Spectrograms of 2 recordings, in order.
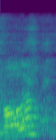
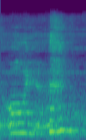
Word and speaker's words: Olia: Bola? It's Olia.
